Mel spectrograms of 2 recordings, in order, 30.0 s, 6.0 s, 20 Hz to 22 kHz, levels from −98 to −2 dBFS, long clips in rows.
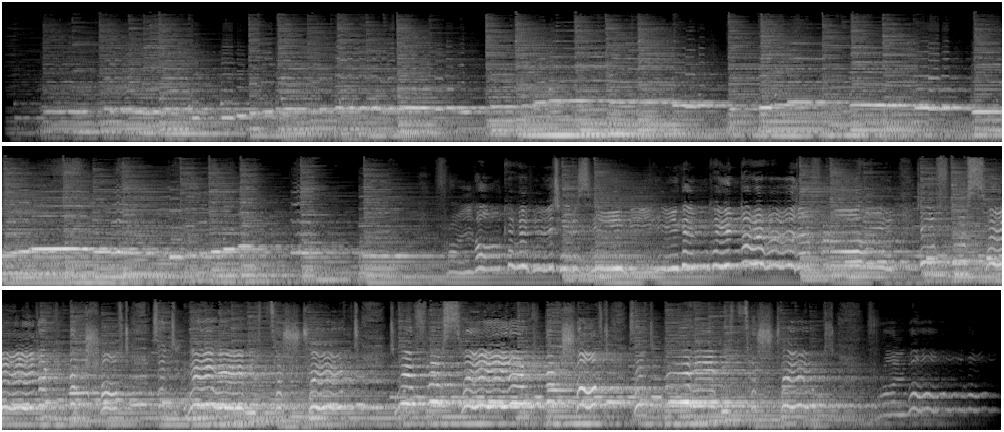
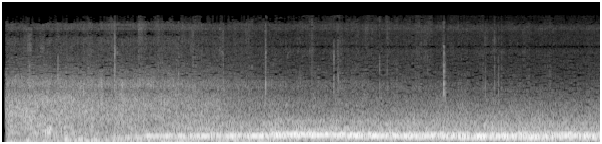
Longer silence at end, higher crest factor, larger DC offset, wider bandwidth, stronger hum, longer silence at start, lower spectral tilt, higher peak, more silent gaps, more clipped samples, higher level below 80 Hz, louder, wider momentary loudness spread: first, 0.2 s vs 0 s; first, 20 dB vs 10 dB; neither; first, 16.5 kHz vs 6.2 kHz; neither; first, 0.4 s vs 0.05 s; second, -4.5 dB/octave vs -9.5 dB/octave; about the same, -6 dBFS vs -4 dBFS; neither; neither; second, -68 dBFS vs -28 dBFS; second, -25 LUFS vs -16 LUFS; first, 16 LU vs 9 LU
